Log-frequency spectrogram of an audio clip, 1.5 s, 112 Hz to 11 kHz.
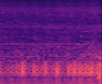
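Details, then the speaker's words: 2004 Hyundai Elantra idling after a radiator replacement: a steady idle with a rhythmic puffing tick on each firing pulse. An exhaust leak at the flex pipe, not yet repaired. "but it's running you can probably hear the exhaust leak that's getting fixed on saturday that's that flex pipe came lease"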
